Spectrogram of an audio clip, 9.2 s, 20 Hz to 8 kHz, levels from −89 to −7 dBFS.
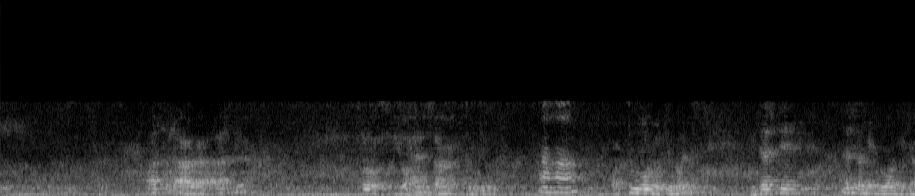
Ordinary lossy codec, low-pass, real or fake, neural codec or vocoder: AAC, 16 kbps; 7.2 kHz; fake; codec, 16 kHz, 4 kbps, X-Codec, WavLM features, trained on Multilingual LibriSpeech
